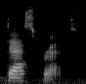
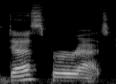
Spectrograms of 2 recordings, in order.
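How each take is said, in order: First: The word is said with only two syllables. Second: The word is said with three full syllables. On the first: "We just say desperate" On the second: "It's actually three syllables"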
